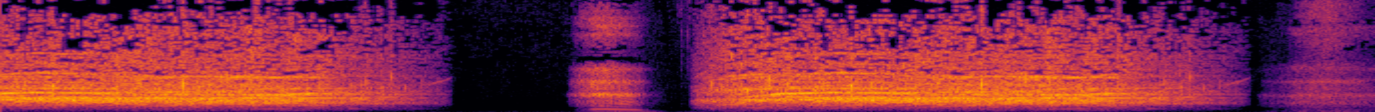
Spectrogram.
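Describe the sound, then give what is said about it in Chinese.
A crowd claps and cheers loudly to encourage a nervous guest, in two long, dense bursts, each lasting a couple of seconds. A short gap separates them, with brief vocal sounds in between and again at the end. “好，来，我们掌声鼓励。”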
